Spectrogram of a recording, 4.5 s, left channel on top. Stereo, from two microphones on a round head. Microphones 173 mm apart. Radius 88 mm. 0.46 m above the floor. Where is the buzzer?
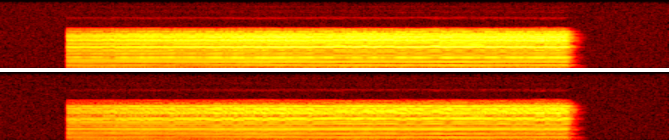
35° left (ahead or behind), 0.8 m.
